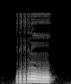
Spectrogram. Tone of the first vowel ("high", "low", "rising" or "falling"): low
